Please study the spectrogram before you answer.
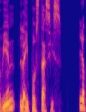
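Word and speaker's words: hipóstasis: La eh, a ver si lo pronuncio bien, la hipostasis. Lo pronunciaste perfecto, hipostasis.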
